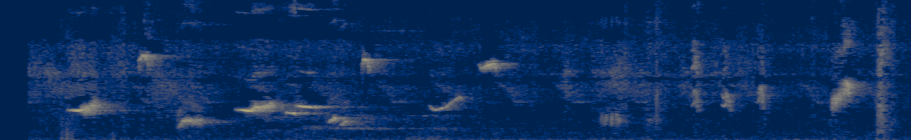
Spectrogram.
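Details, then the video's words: White-rumped shama song used as a decoy to lure birds in a bamboo forest. Clear, varied whistled phrases slide up and down, separated by short pauses, followed by softer fading notes and a few sharp clicks. "pasang pikat murai batu di hutan bambu"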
